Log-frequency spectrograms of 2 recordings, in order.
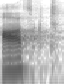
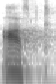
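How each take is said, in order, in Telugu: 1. పదం చివర చిన్న t శబ్దంతో ముగుస్తుంది. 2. పదం చివర చిన్న t శబ్దంతో ముగుస్తుంది.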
